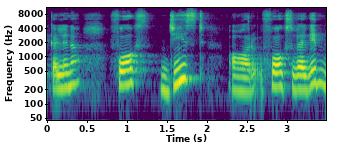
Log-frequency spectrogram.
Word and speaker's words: Volkswagen: क्योंकि ये जर्मन थे, और जर्मन में जो वी होता है उसको एफ ही पढ़ा जाता है। आपने एक पॉपुलर कार ब्रांड है जिसका नाम है VOLKSWAGEN, जिसको प्रोनाउंस किया जाता है वॉक्सवैगन। आप कभी भी उसका जो है एडवर्टीजमेंट देख लीजिएगा, वहाँ वोल्क्स वैगन ऐसे नहीं बोलते, फोक्सवैगन बोलते हैं, मतलब लोगों की कार।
